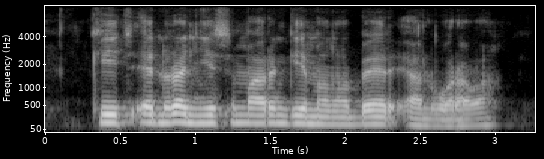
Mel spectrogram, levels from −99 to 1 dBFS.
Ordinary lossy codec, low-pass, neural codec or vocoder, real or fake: none; none; codec, 16 kHz, 4.8 kbps, FACodec; fake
